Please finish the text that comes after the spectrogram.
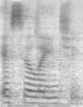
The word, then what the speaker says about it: excelente: In Portuguese, we say excelente. Okay, repeat it again. Excelente. Excelente. Oh, we don't pronounce. We don't pronounce the X. It's just excelente. It's like an S.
